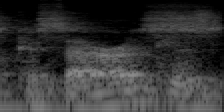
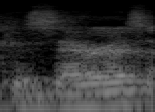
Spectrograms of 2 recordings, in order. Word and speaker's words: Caceres: Alex Caceres. Caceres.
